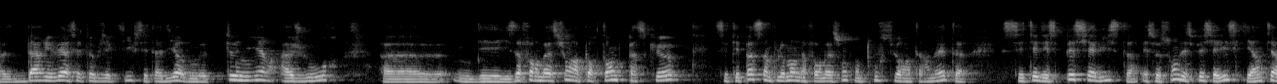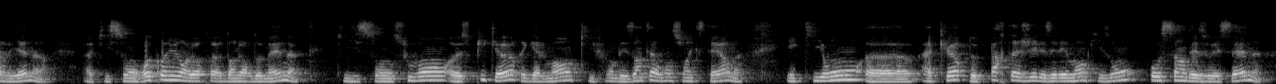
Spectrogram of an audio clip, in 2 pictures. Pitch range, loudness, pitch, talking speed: 140-190 Hz, -22 LUFS, 160 Hz, 165 wpm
